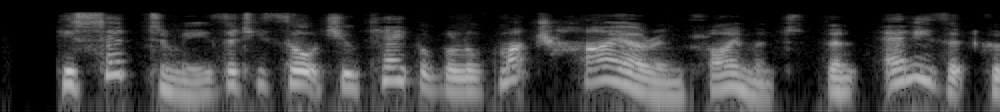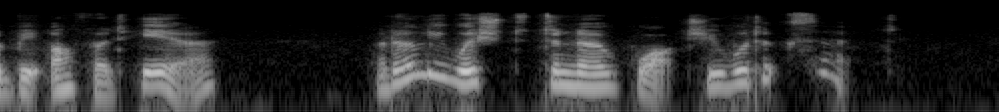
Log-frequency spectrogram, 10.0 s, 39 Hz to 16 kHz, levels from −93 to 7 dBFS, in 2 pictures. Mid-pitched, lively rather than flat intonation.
Yes: medium, 165 Hz; wide, 8.1 semitones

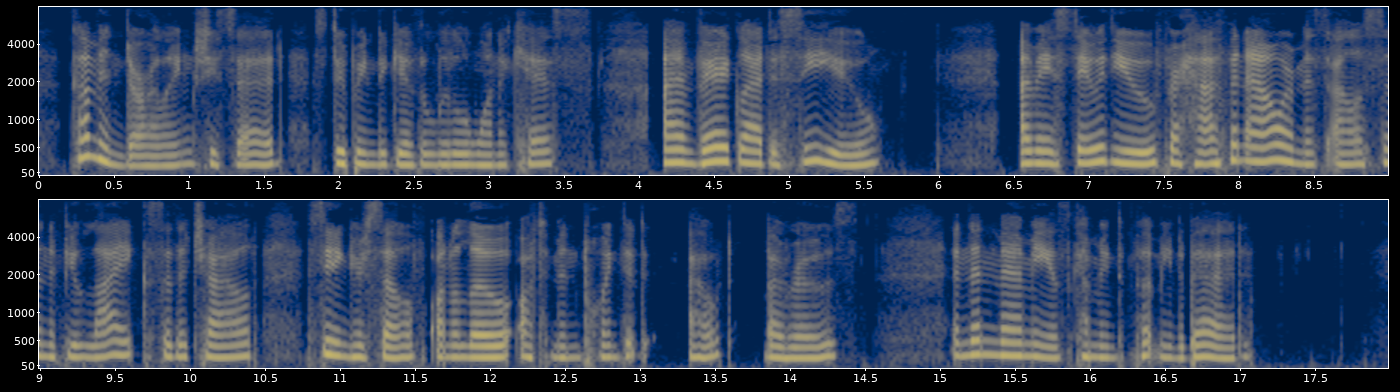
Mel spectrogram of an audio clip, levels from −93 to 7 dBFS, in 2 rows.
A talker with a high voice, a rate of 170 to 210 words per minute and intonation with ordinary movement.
No: high, 210 Hz; average, 190 wpm; narrow, 2.3 semitones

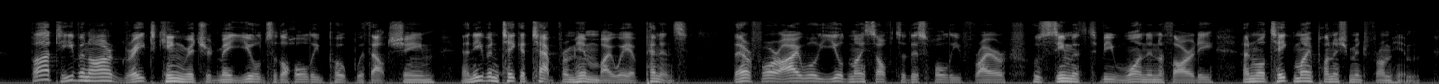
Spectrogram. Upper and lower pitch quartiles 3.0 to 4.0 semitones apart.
No: average, 5.1 semitones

